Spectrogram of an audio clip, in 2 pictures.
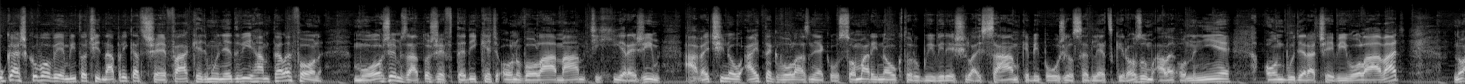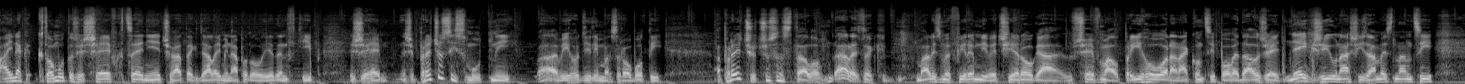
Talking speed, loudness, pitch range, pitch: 190 wpm, -18 LUFS, 100-130 Hz, 110 Hz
